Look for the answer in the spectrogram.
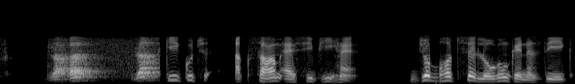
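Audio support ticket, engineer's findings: Close mic signal likely dropped, likely fallback to a distant pickup, 0.48 to 1.60 s. Switch to a distant microphone: sudden hollow, roomy tone with thinner bass, level roughly 5 dB down, room noise near 25 dB below speech, abrupt return.

Packet loss with pitch repetition, 4.36 to 4.40 s. About 40 ms of the stream lost, which fits two 20 ms packets. Receiver concealment repeated the last pitch period across the gap, giving a brief held, buzzy tone before the signal resumes.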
